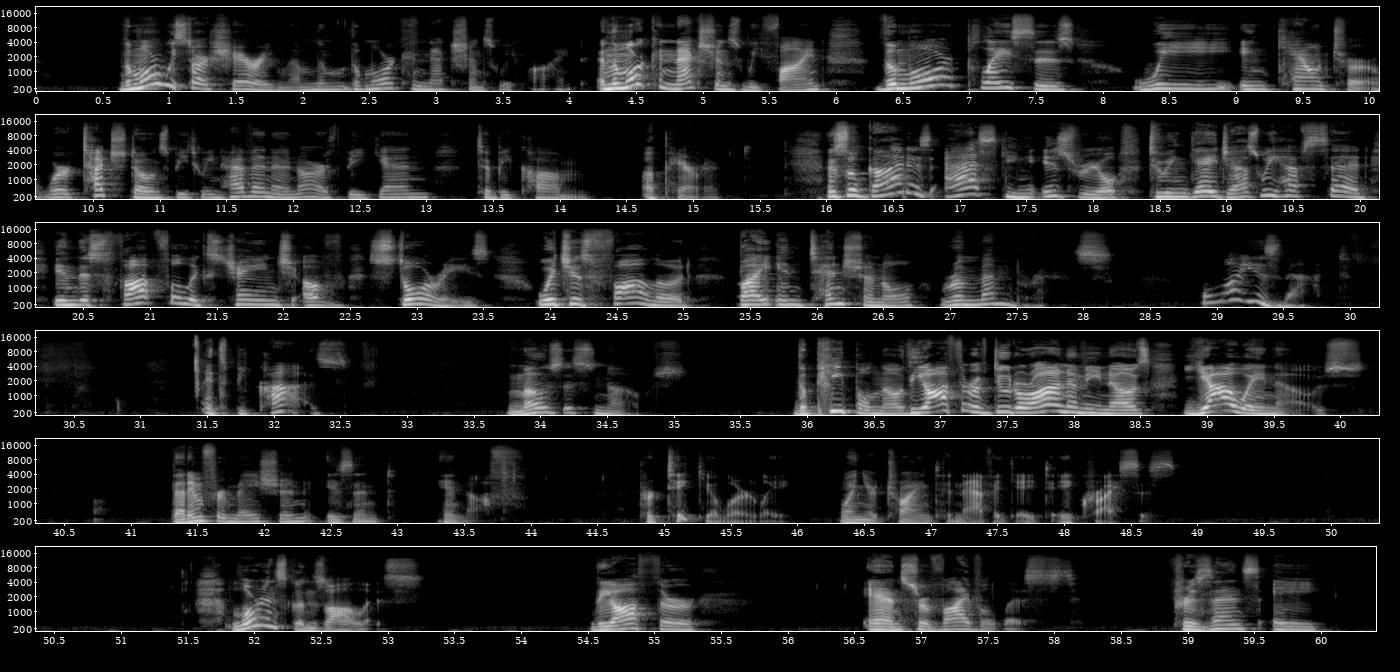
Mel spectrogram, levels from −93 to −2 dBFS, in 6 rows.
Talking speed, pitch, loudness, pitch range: 95 wpm, 160 Hz, -30 LUFS, 130-205 Hz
